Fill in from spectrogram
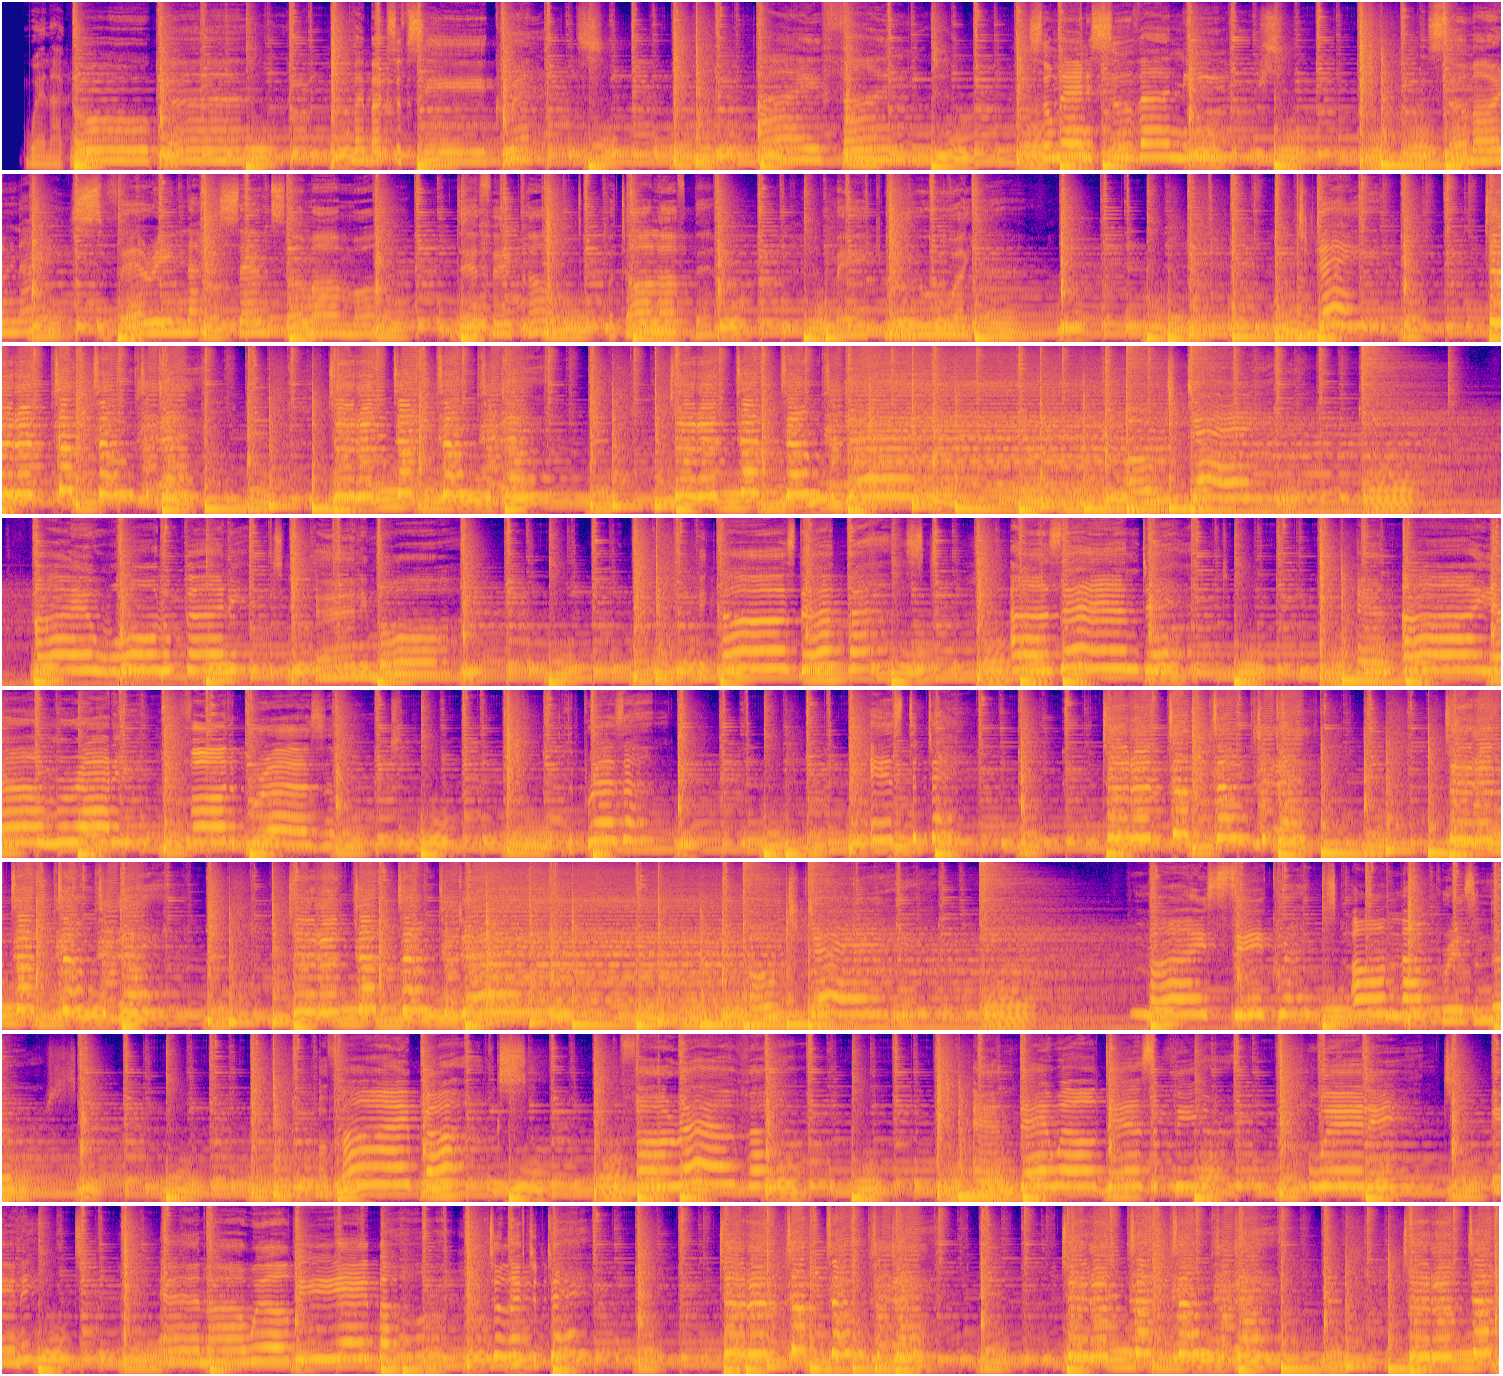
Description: Genre: Folk, Pop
